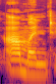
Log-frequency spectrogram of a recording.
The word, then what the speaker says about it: almond: Almond is pronounced with IL as silent. See, almond. It's not almond. We call it as almond.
